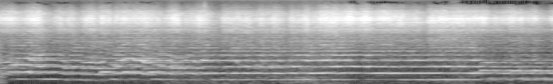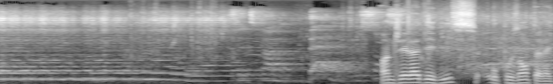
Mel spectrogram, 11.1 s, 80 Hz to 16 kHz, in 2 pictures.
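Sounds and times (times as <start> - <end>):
solo flute playing: 0.0 - 8.3.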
